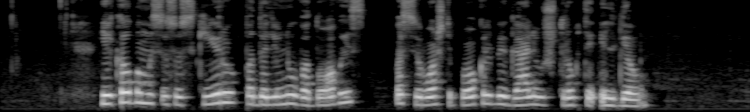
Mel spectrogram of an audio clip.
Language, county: Lithuanian, Kaunas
